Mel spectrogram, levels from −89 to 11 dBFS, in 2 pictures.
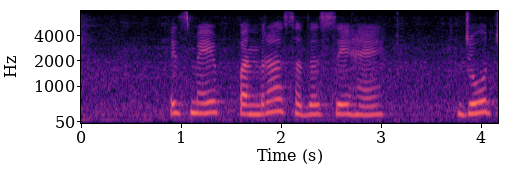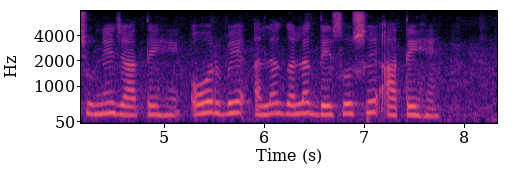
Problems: constant background noise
